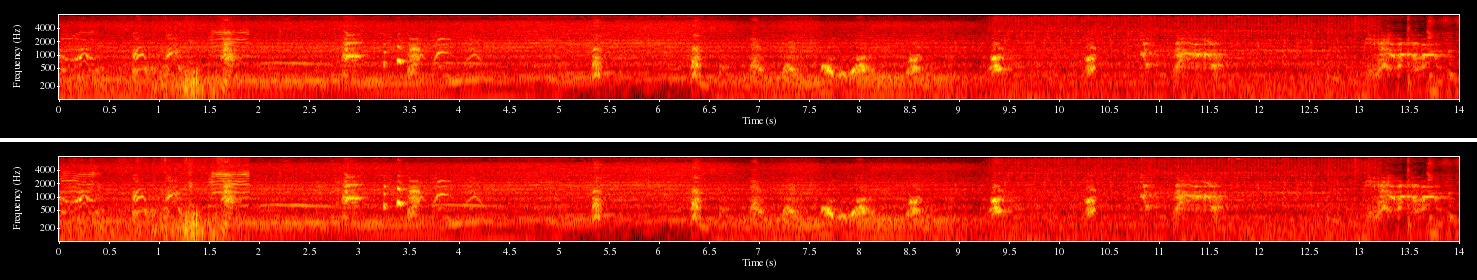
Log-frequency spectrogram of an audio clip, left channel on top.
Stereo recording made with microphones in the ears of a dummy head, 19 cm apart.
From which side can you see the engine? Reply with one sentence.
In this clip you hear the engine in the centre.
